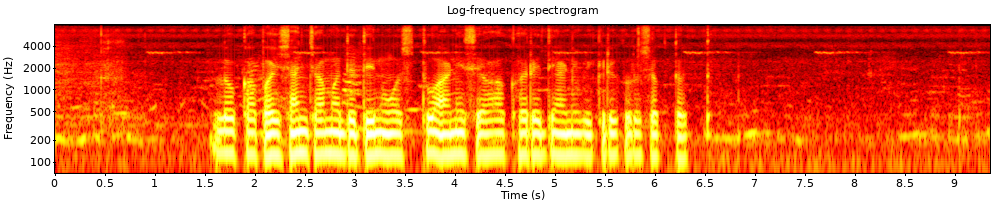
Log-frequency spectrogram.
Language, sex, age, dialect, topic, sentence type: Marathi, male, 18-24, Southern Konkan, banking, statement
